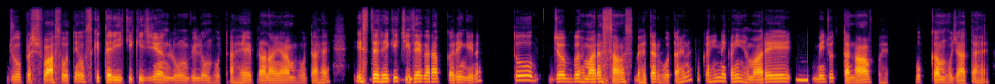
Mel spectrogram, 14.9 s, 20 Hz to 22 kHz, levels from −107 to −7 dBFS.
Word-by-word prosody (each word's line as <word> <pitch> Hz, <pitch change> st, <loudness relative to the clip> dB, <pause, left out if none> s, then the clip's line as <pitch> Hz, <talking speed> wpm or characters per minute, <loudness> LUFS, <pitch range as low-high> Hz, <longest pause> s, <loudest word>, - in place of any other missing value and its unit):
जो 120 Hz, +1 st, -3 dB
प्रश्वास -, -, +3 dB
होते -, -, -2 dB
हैं, -, -, -1 dB
उसके -, -, -4 dB
तरीके 115 Hz, 0 st, +2 dB
कीजिए, 115 Hz, +1 st, -4 dB
अनुलोम-विलोम 110 Hz, -1 st, -4 dB
होता 110 Hz, -, -7 dB
है, 110 Hz, 0 st, -3 dB
प्राणायाम 110 Hz, +1 st, 0 dB
होता 105 Hz, 0 st, -4 dB
है। 115 Hz, +2 st, -4 dB, 0.5 s
इस 155 Hz, -, -2 dB
तरह 155 Hz, 0 st, +6 dB
की 165 Hz, -, +2 dB
चीज़ें 135 Hz, +4 st, +2 dB
अगर 145 Hz, 0 st, +2 dB
आप 145 Hz, -, +3 dB
करेंगे 115 Hz, -1 st, -1 dB
ना, -, -, -5 dB, 0.5 s
तो 210 Hz, -1 st, +2 dB, 0.3 s
जब 150 Hz, -1 st, +2 dB
हमारा 140 Hz, +1 st, +5 dB
साँस 120 Hz, +5 st, +2 dB
बेहतर 120 Hz, +4 st, 0 dB
होता 115 Hz, -2 st, -3 dB
है 155 Hz, -, -5 dB
ना 195 Hz, -, -6 dB
तो -, -, -15 dB
कहीं 155 Hz, +3 st, -4 dB
न 170 Hz, -1 st, 0 dB
कहीं 155 Hz, -1 st, -1 dB
हमारे 145 Hz, +5 st, +2 dB, 0.3 s
में 140 Hz, +1 st, -2 dB
जो 160 Hz, -, -4 dB, 0.2 s
तनाव 115 Hz, +3 st, +5 dB
है, 110 Hz, -, -16 dB, 0.5 s
वो -, -, -5 dB
कम 115 Hz, +1 st, +5 dB
हो 110 Hz, -, -6 dB
जाता 105 Hz, 0 st, -1 dB
है, 125 Hz, +5 st, -8 dB
120 Hz, 175 wpm, -28 LUFS, 110-145 Hz, 0.5 s, तरह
